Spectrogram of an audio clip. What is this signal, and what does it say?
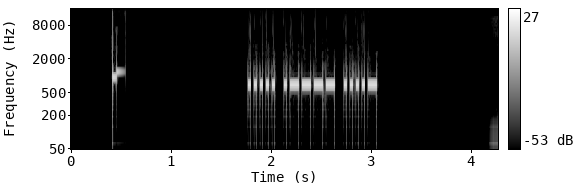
Morse code, heard as a keyed tone, about 38 wpm, 700 Hz. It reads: 514
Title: Three Challenging Letter-Number Combinations 40wpm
